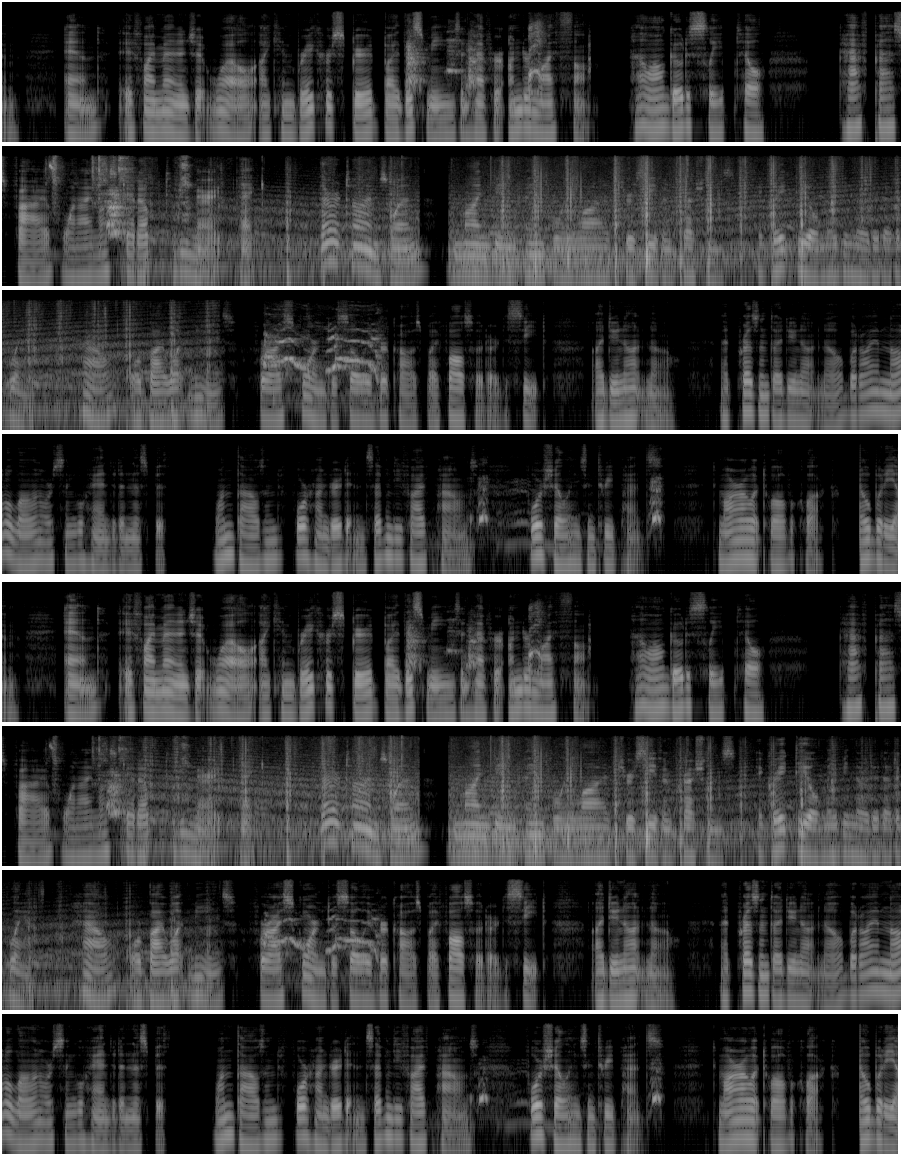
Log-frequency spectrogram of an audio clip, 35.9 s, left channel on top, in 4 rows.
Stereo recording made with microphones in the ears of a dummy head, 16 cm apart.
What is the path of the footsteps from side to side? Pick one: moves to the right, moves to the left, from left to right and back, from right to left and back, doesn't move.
moves to the left.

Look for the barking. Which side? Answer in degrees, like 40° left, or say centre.
60° left.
